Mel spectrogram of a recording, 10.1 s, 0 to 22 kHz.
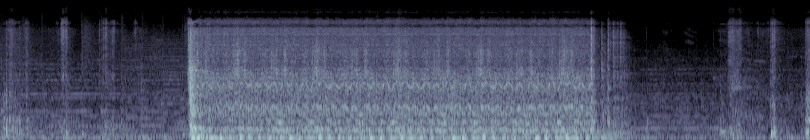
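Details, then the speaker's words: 1965 Acadian Beaumont V8 being revived. The starter cranks at about four turns a second for five seconds but never catches. Crank no-start with no spark: there is power to the coil but nothing past it, and a bad cap or HEI control module is suspected. "I'm gonna say no spark again. Still no spark, eh? Maybe the cap is bad."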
